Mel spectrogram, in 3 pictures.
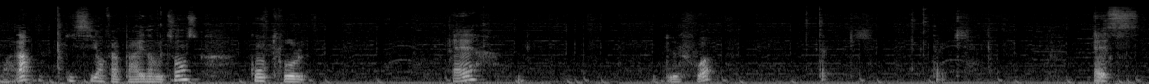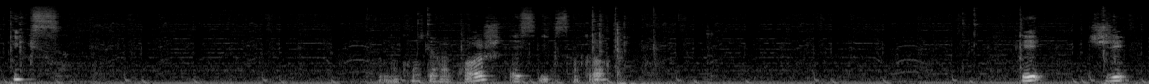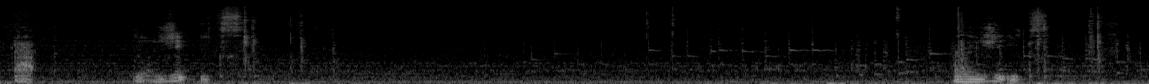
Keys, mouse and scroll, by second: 4.4 ctrl+r, 11.1 s, 17.5 s, 22.6 d, 25.5 g, 30.7-33.6 middle drag, 33.5 g.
